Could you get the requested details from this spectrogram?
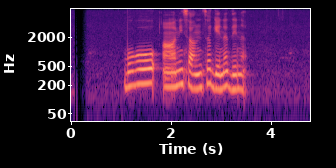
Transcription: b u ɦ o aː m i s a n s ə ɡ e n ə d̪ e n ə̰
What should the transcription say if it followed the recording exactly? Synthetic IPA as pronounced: b o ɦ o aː n i s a n s ə ɡ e n ə d̪ e n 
